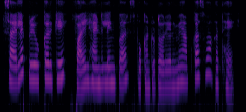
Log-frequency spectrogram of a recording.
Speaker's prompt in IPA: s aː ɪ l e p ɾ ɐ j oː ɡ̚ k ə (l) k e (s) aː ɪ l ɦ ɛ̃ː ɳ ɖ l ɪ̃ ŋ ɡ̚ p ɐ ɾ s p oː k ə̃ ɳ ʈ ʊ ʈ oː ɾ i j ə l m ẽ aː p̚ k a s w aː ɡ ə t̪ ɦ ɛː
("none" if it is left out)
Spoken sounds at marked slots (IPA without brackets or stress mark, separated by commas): ɾ, f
